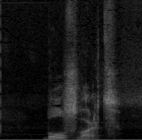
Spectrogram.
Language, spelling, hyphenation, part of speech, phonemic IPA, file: Dutch, Bolsward, Bol‧sward, proper noun, /ˈbɔls.ʋɑrt/, Nl-Bolsward.ogg
- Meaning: a city and former municipality of Súdwest-Fryslân, Friesland, Netherlands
